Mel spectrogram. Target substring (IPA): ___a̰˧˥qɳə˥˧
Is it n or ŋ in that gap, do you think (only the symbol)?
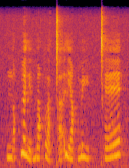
n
